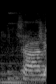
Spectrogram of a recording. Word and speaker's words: Johnny: Johnny Depp. Someone said it right, I hear. His name is Jonny. Han heter Jonny. Okay? You know, I just kind of, I'm just, you know, removing the J sound and just, yeah.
